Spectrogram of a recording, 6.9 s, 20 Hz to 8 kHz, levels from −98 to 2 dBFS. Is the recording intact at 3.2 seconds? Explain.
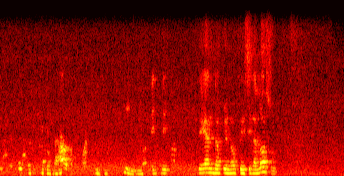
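No. From 3.15 to 3.23 s the echo canceller likely left part of the far-end loudspeaker signal in the microphone path, so the other side's voice leaks through: a brief, very faint scrap of a second voice, roughly 30 dB below the main speech.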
